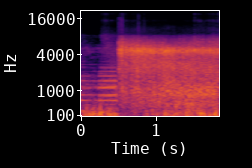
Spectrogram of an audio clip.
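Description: A loud explosion bursts in the Roblox game Ophelia, a sudden blast that cuts off a tonal hum and gives way to sustained rumbling and crackling noise.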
